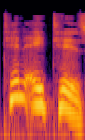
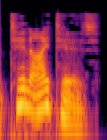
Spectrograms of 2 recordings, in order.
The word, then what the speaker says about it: tinnitus: covered in another video tinitus can be pronounced two ways the first be tin atis or tin itis tinis is the medical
